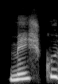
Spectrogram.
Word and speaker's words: meşgul: I mean: Guys, our third word is: The word 'meşgul' is just like the word 'makul', the last vowel 'u' is pronounced softly although it doesn't use the hat.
